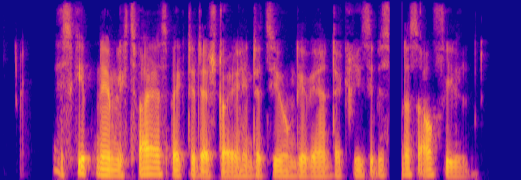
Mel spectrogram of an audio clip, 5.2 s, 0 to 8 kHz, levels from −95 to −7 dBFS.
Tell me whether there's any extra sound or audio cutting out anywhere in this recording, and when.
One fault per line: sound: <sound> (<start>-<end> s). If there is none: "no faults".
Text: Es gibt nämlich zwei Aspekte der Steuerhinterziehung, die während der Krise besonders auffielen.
sound: dropout (3.9-4.0 s)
